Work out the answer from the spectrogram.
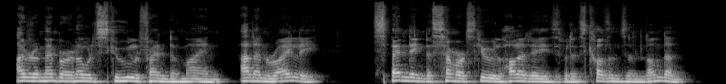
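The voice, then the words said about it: Irish accent. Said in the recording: “I have an Irish accent ... my accent remain the same”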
